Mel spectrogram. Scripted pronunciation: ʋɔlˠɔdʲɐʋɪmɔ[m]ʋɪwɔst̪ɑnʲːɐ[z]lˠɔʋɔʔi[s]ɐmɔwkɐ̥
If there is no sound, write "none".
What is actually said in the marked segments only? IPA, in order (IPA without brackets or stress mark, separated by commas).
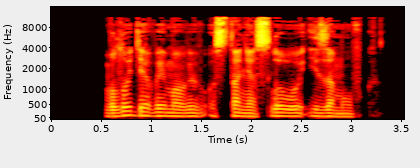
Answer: none, s, z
